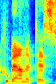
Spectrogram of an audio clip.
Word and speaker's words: Kubernetes: shot in tradition on cabana Tessa um so kuba on the test is a way to pronounce name of this project is a Greek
